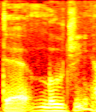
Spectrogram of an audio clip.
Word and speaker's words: Mooji: And I recommend Muji. I love him, and Muji is just great. If you listen to his, it's spelled Mooji.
